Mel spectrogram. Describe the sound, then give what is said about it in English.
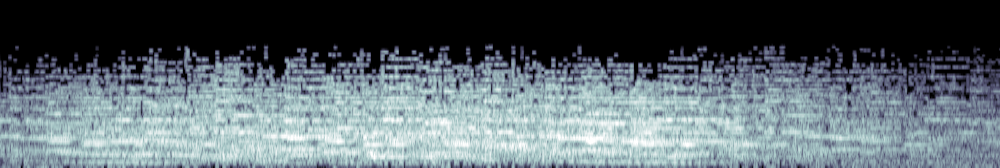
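Church bells ring continuously in a dense, loud wash of overlapping metallic tones that hold steady for about seven seconds, with no voices. “oh, it's a dreadful bell, be silent”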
